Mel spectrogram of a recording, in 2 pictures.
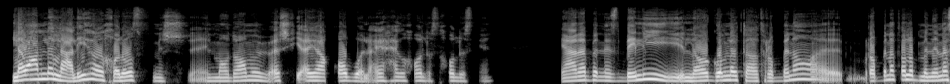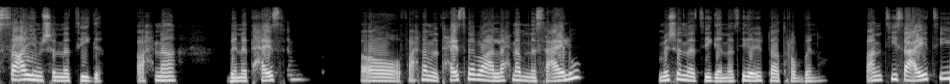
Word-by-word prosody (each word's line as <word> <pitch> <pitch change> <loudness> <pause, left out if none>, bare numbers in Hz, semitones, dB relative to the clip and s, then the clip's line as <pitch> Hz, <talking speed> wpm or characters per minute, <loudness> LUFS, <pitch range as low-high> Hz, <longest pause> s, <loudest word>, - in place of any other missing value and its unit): لو 195 +4 +6
عاملة 240 +2 +5
اللي 210 -5 +5
عليها 205 +7 +3
خلاص 185 +3 0
مش 155 -2 -9
الموضوع 160 +2 -2
ما 190 -1 +1
بيبقاش 170 +1 -3
فيه - - -4
أي 175 0 +3
عقاب 170 -1 -1
ولا 165 - -1
أي 170 - -2
حاجة 175 +2 -5
خالص، 170 0 -6
خالص 160 -4 -7
يعني. 75 +1 -20 0.7
يعني 160 +2 +1
أنا 190 +2 +3
بالنسبة 175 -3 -1
لي 215 -6 +3
اللي 160 0 +2
هو 175 +2 +3
الجملة 185 +3 +3
بتاعة 160 -5 -1
ربنا، 185 +10 0 0.4
ربنا 200 +6 0
طلب 215 -2 +1
مننا 180 +2 +2
السعي 215 +1 +3
مش 185 -1 -1
النتيجة. 170 -2 -1 0.3
فاحنا 190 0 -1 0.5
بنتحاسب 180 +7 -1 0.6
آه، 165 -1 +1
فإحنا 220 - -3
بنتحاسب 200 - 0
على 185 -4 +3
اللي 175 +2 +2
إحنا 200 +1 -1
بنسعى 170 +1 +1
له 305 +7 +1 0.8
مش 195 +7 0
النتيجة، 175 -7 +1
النتيجة 155 +5 0
دي 175 - +3
بتاعة 170 -3 -2
ربنا. 150 +2 -5 0.4
فأنتِ 205 +5 -2
سعيتِ 210 0 +2
180 Hz, 160 wpm, -12 LUFS, 165-200 Hz, 0.8 s, لو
